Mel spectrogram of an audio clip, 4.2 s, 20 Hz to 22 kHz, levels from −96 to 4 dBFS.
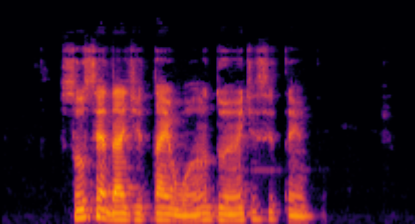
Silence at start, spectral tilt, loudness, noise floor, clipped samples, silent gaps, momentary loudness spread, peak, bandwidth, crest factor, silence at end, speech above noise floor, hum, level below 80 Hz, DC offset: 0.6 s; -4.5 dB/octave; -20 LUFS; -81 dBFS; under 0.1%; none; 13 LU; -2 dBFS; 10 kHz; 20 dB; 1.05 s; 61 dB; none; -62 dBFS; under 0.1%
